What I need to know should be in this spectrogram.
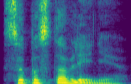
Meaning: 1. comparison, contrasting 2. juxtaposition 3. collation, matching
- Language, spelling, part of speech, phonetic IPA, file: Russian, сопоставление, noun, [səpəstɐˈvlʲenʲɪje], Ru-сопоставление.ogg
